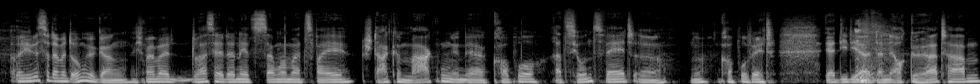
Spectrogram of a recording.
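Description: A man speaks in an unremarkable speaking voice at a medium pitch, with ordinary pitch variation. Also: moderate pace. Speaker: podcast host. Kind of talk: interview.

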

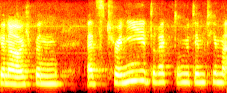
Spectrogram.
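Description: With an ordinary speaking voice, a woman talks fairly high in pitch and keeps her intonation fairly even. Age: 20s. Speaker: PR trainee. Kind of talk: casual chat.

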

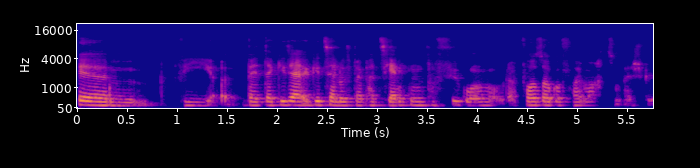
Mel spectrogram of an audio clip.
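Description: A woman speaks at a fairly slow pace, her loudness swinging widely from moment to moment. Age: 30s. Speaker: palliative care nurse. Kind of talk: casual chat. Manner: halting.

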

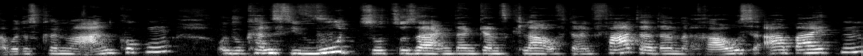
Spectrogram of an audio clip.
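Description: A woman talks at a moderate pace in an unremarkable speaking voice. Her pitch is fairly high. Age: 60s. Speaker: channeling coach, former opera singer. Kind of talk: interview.

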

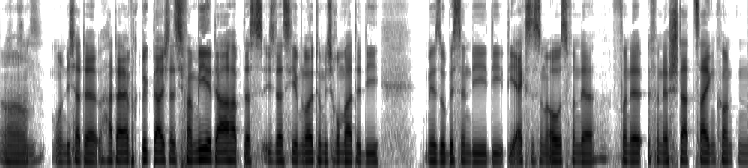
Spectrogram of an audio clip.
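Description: A man speaks at a fairly quick pace in a fairly low, dark, mellow voice with monotone, flat intonation. The sound is dry and close with no echo, over a quiet background. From Germany. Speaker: American football player. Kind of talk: casual chat. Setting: video call. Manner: halting, many repeated words.

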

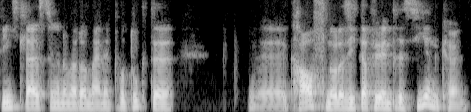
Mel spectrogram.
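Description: At a fairly quick pace, a man with an unremarkable speaking voice talks at a medium pitch with ordinary variation. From Austria. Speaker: influencer and advocacy communications head. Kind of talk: panel discussion.

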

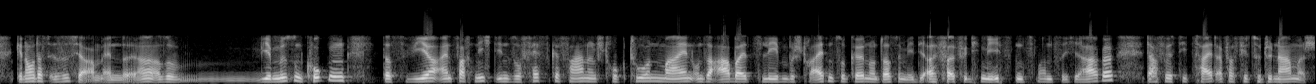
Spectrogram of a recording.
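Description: At a fairly quick pace, a man speaks in a normal speaking voice. His pitch is medium and his intonation fairly even. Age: 30s. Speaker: commercial real estate manager. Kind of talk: interview. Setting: phone call from his office. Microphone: telephone line.

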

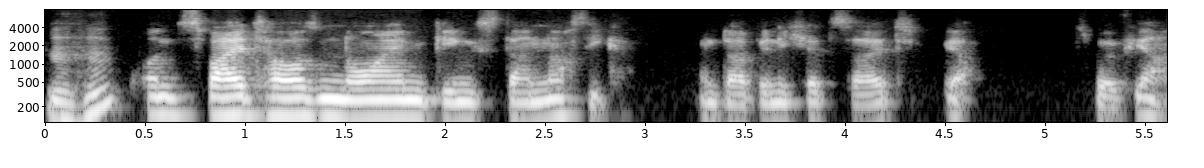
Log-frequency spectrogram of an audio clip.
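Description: Very slowly, a man talks at a medium pitch with fairly even intonation. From northern Germany, Bremen. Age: 40s. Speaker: golf instructor. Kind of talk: casual chat.

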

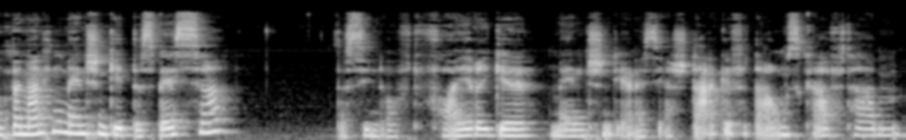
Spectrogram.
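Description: A woman speaks at a fairly slow pace. Her voice is somewhat breathy. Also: medium pitch for a woman, ordinary pitch variation. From Austria. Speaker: nutrition scientist. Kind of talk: solo podcast talk.

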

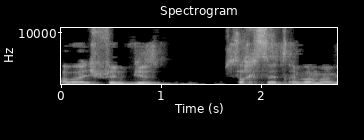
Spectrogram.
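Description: At a moderate pace, a man speaks in a medium pitch. He has a normal speaking voice. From Germany, eastern Hesse. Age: 30s. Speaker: orthopedic technician. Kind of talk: casual chat.

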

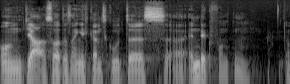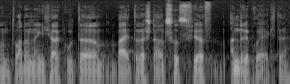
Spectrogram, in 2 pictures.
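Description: A man with an unremarkable speaking voice, a fairly low pitch and a moderate pace. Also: fairly even intonation. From Austria, Tyrol (Innsbruck). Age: 30s. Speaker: artist and activist. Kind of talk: interview.

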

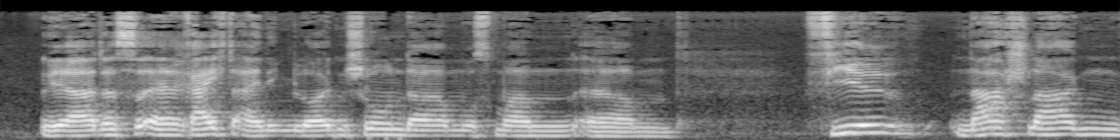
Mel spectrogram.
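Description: This man's fairly high voice has a dark, mellow tone and fairly even intonation. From northern Germany, Hamburg. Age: 20s. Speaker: electrician in master training. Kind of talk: interview.

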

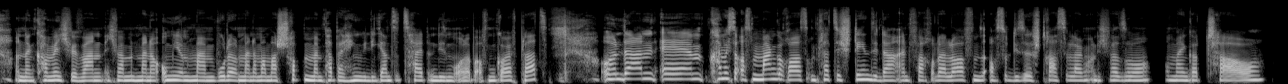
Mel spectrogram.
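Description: A woman at a medium pitch, very fast pace, very even loudness and fairly even intonation, in a dry, close sound with no echo. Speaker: podcast co-host. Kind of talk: casual chat. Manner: same intonation for the opening line every time.

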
